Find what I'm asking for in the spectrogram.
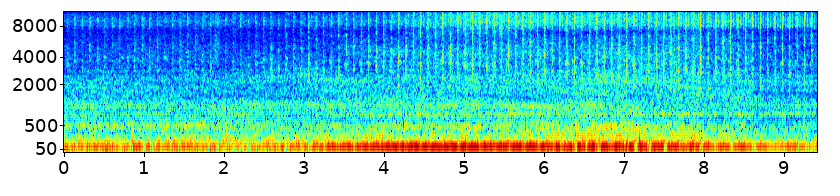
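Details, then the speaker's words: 2015 RAM 1500 5.7 Hemi at a cold-start idle: light, regular lifter-like ticking over a deep rumble that goes away once warm; exhaust manifold leak from broken header bolts, before repair. "h leak the exhaust leak it's like a ticking noise it sounds like uh lifters ticking sort of um only on a cold startup though that's how you know um that it's not the lifters because it goes away"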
